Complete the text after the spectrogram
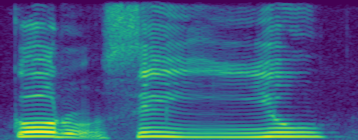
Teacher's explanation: کرسیو یعنی جیم والی آواز نہیں نکالنا ہے بلکہ یا کو مشدد طریقے سے اچھے طریقے سے پڑھنا ہے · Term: یا مشدد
